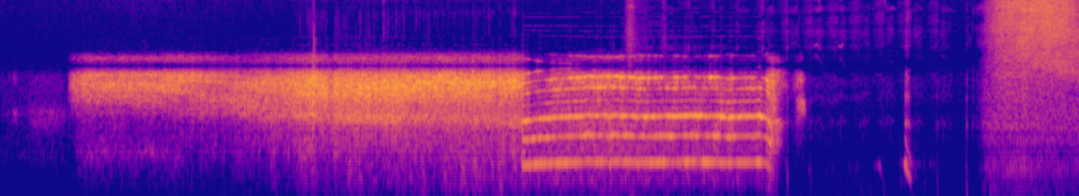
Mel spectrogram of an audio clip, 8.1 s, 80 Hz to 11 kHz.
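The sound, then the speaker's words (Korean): A steady roar of a four-engine Airbus A380 jet airliner flying, building into a layered high-pitched engine whine before cutting off abruptly, followed by a few brief faint sounds and a burst of noise. “그 에어버스사의 380 모델 이거는 좀 큰 거죠.”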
